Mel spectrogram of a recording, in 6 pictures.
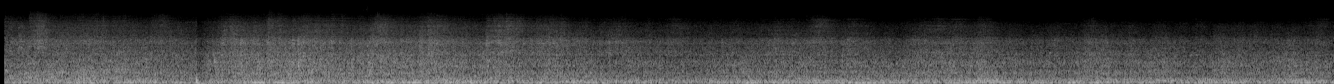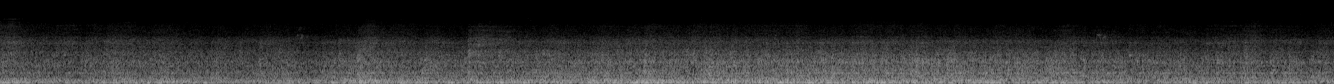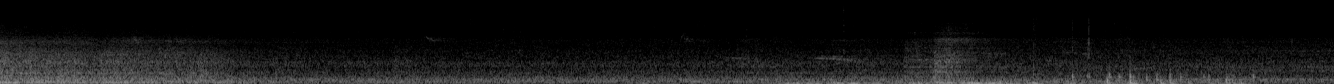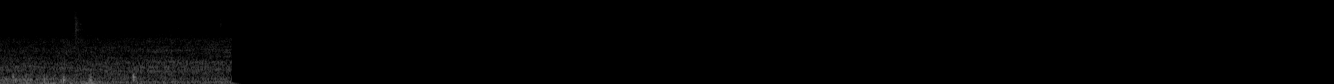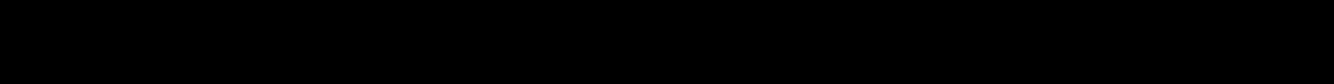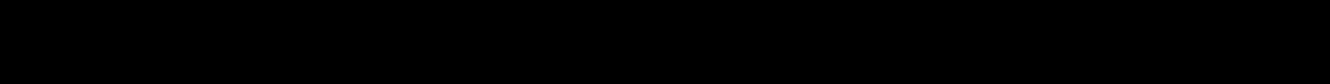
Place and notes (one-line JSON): {"title": "Rue Philippe de Girard, Paris, France - Rails de la gare de l'est", "date": "2021-04-03 13:52:00", "description": "Voici un enregistrement d'un train passant sous les rails de la gare de l'Est, le son est réverbé par la voute de la place Jan Karski", "latitude": "48.88", "longitude": "2.36", "altitude": "54", "timezone": "Europe/Paris"}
